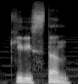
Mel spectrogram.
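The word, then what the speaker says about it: Kirishitan: um ciristão, que é uma corbitela de pronúncia de cristão para o japonês. cristão Kristan.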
